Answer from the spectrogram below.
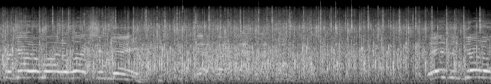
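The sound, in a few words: applause for the mayor at a Memorial Day parade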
